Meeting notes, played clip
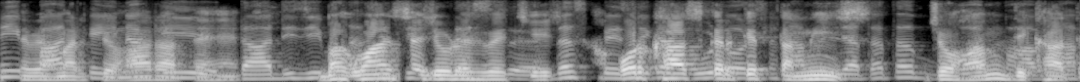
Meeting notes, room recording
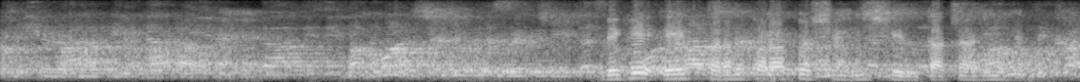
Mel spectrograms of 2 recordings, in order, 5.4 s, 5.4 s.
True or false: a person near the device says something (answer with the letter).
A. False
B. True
B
